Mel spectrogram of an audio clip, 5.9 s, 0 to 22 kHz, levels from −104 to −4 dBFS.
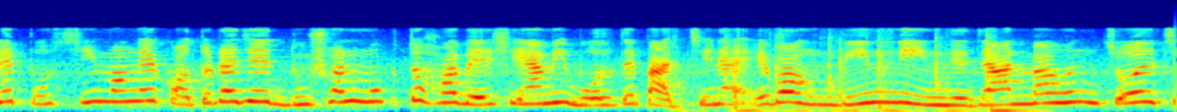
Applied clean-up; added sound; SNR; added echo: none; Run; 14 dB; none.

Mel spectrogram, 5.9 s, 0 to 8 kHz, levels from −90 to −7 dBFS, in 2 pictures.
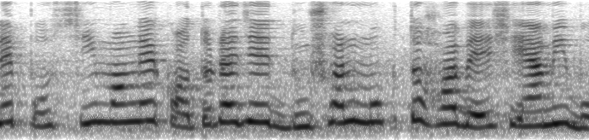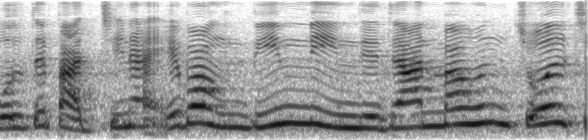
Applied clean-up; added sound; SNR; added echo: none; none; none; none.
